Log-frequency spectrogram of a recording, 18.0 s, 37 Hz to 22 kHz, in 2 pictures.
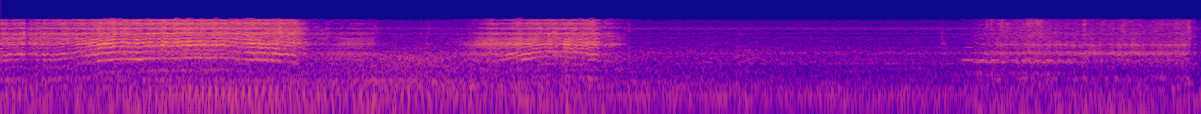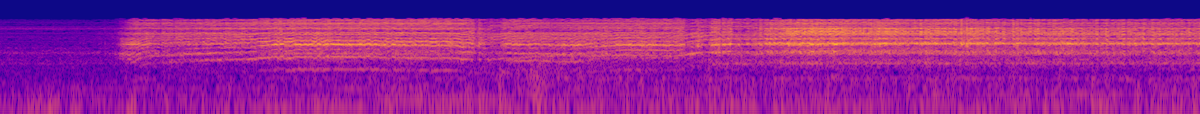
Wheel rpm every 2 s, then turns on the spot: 90, 40, 10, 10, 30, 100, 110, 160, 170.
6-8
